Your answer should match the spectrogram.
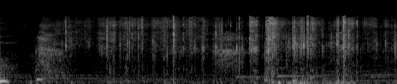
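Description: Wrapping crinkles and tears as a gift is unwrapped by hand. Soft, irregular rustles and crackles run throughout at a fairly low level, with a few sharper tearing bursts toward the end.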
